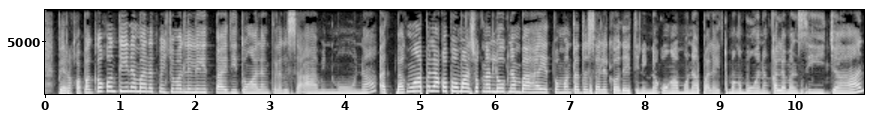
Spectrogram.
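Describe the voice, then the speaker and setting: A woman's high-pitched voice at a very fast pace, with lively intonation, very even loudness and hardly any pauses. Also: dry, close sound with no echo. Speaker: vlogger. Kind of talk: daily life vlog narration.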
